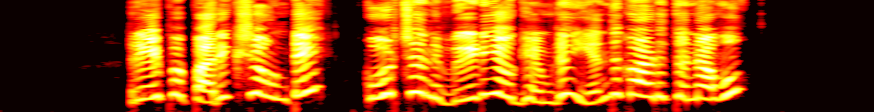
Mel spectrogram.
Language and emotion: Telugu, angry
